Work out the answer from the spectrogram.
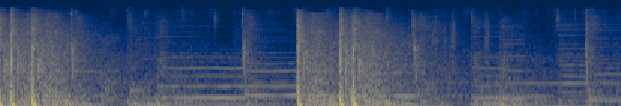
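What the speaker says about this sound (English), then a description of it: "Someone is shooting me." Gunfire in the battle royale game PUBG cracks out in two loud clusters of rapid shots about a second and a half apart, with a steady low game hum running underneath.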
